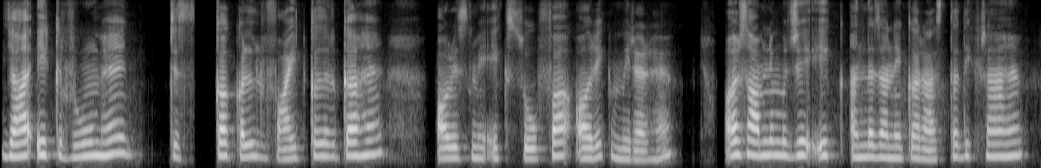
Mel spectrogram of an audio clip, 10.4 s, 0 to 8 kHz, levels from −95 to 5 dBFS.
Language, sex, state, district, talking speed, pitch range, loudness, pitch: Hindi, female, Uttar Pradesh, Shamli, 165 wpm, 195-240 Hz, -20 LUFS, 225 Hz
